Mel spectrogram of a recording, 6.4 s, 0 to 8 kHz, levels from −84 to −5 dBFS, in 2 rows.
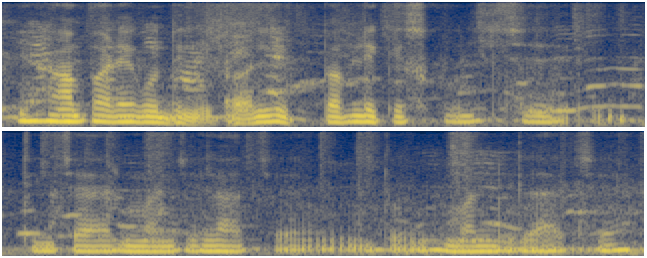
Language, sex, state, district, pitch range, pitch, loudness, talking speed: Hindi, male, Bihar, Samastipur, 130-155 Hz, 135 Hz, -18 LUFS, 130 wpm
